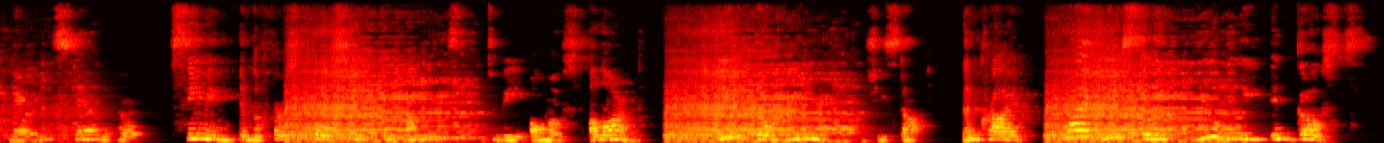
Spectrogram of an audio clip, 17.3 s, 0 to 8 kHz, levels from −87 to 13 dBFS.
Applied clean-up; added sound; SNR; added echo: classical method WPE with log-MMSE.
